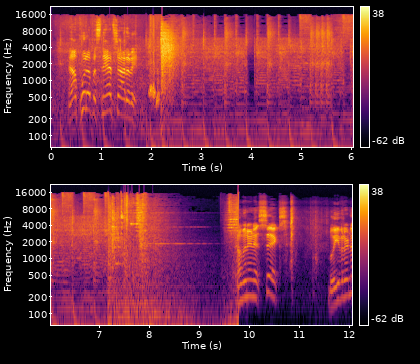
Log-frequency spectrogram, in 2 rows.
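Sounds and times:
whoosh sound effect: 0:01.9 - 0:02.5.

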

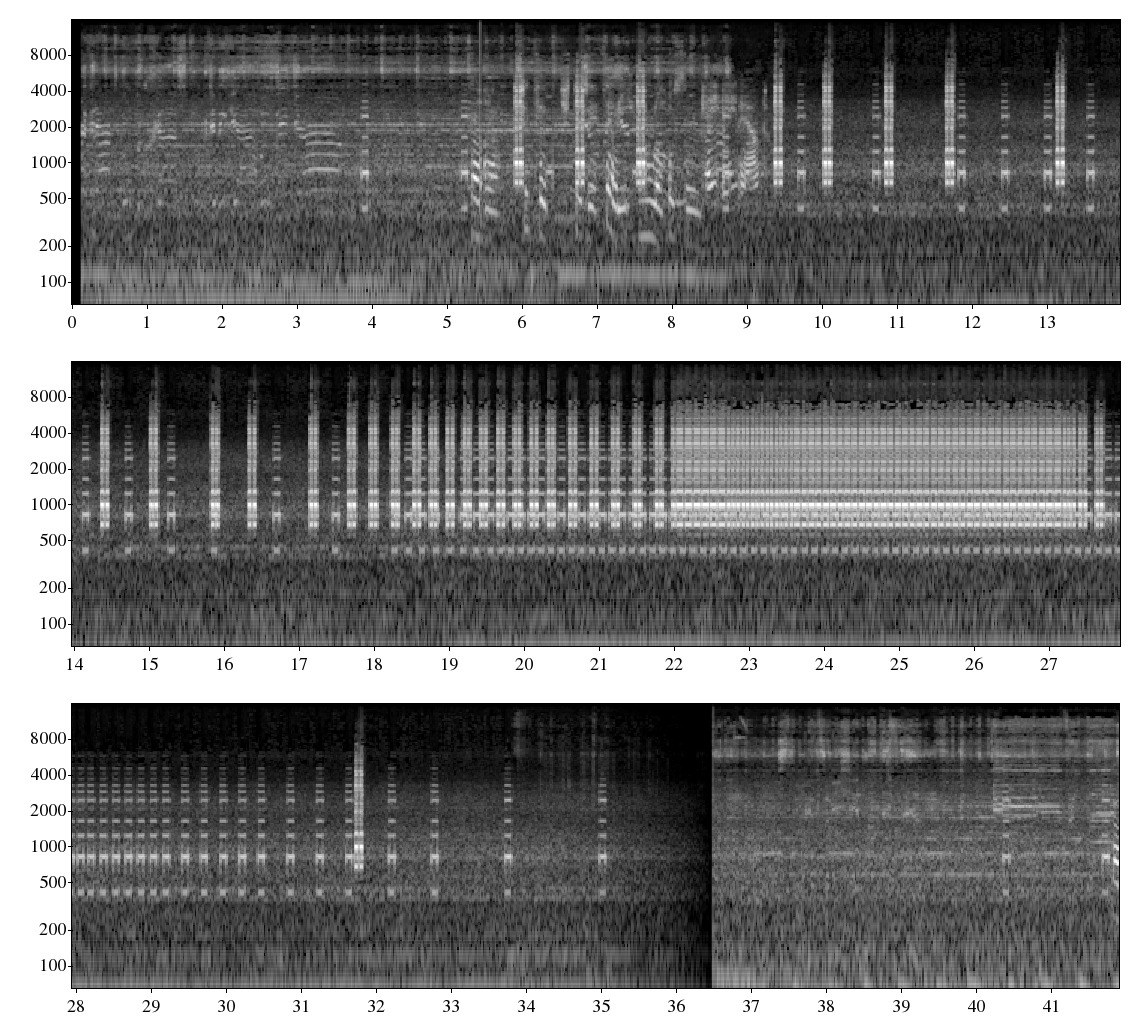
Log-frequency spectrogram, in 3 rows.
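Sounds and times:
continuous electronic tone: 0:00.2 - 0:34.0, 0:34.8 - 0:35.3, 0:36.5 - 0:41.9
radar detector electronic beeps: 0:05.2 - 0:08.2, 0:09.3 - 0:11.0, 0:11.6 - 0:32.9.

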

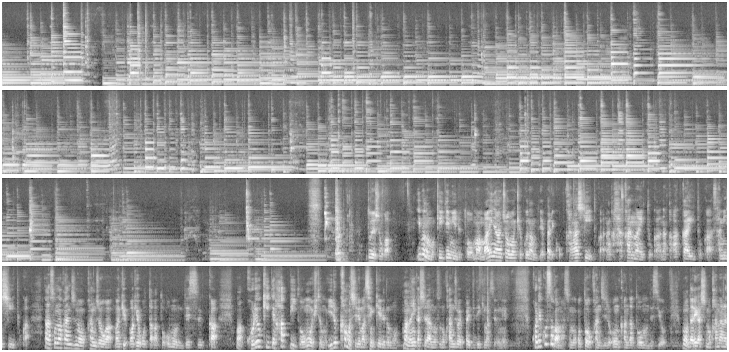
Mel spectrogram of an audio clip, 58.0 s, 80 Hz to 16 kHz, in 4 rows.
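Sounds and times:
classical guitar solo: 0:00.0 - 0:43.9.

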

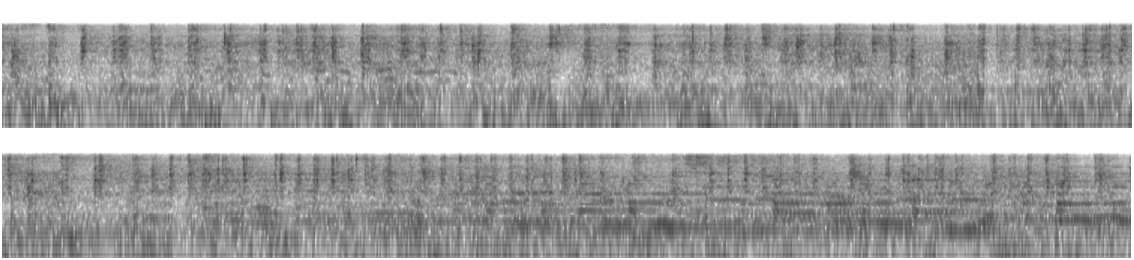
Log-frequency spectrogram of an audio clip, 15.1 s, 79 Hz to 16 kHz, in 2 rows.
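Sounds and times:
hard shoes clattering on stage: 0:00.0 - 0:15.0
loud show music: 0:00.0 - 0:15.0.

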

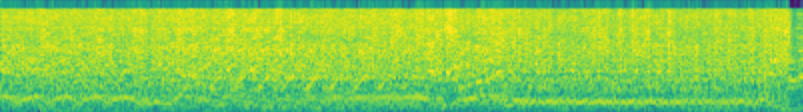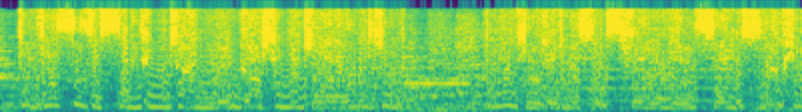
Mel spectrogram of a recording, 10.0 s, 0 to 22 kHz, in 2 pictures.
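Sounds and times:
steady held tone: 0:00.0 - 0:05.2
harsh distorted noise: 0:00.0 - 0:10.0.

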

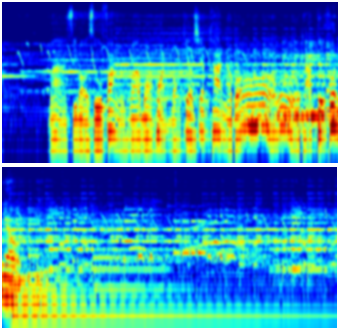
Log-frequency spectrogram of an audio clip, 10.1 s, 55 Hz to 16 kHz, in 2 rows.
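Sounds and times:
plucked lute melody: 0:03.6 - 0:10.0
low drone: 0:04.4 - 0:10.0.

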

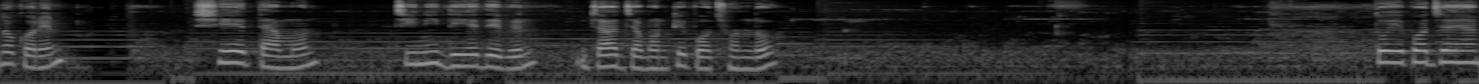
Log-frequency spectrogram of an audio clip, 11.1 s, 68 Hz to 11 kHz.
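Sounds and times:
soft background music: 0:00.0 - 0:11.0
milk bubbling in a pan: 0:05.4 - 0:11.0.

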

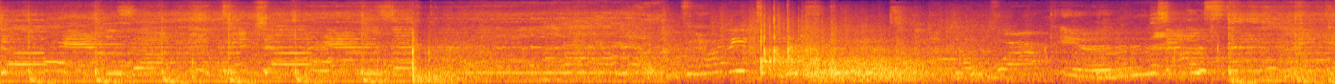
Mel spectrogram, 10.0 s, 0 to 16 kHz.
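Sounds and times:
pop music over sound system: 0:00.0 - 0:10.0
bowling ball rolling: 0:01.2 - 0:07.6.

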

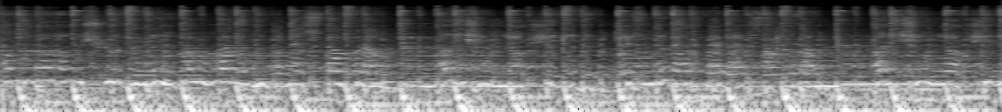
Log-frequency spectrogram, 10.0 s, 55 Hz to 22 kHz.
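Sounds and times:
live pop band: 0:00.0 - 0:10.0
person singing through microphone: 0:00.0 - 0:10.0.

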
